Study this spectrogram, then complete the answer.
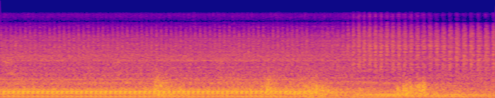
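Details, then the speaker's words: RV water pump running on battery with generator off, drawing antifreeze during winterizing after taking a minute to get suction; steady quick pulsing buzz about three beats a second, normal operation. "It just took a minute to get suction. Now I can hear it and I can see it yanking on the antifreeze."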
